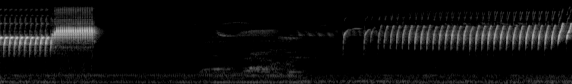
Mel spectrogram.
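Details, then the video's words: Canary singing for training: a bright high roll and buzzy note, about two seconds of near silence with faint chips, then a long pulsed trill that grows louder toward the end. "Your belgian canary will sing a lot"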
